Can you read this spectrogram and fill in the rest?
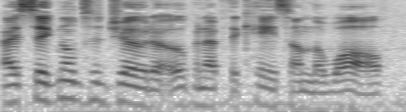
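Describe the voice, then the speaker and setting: Guy acting earnest superhero telling his own story, audio drama, measured serious delivery, mid voice, slight background noise. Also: mid-range voice, natural voice. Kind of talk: scripted first-person audio drama narration.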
